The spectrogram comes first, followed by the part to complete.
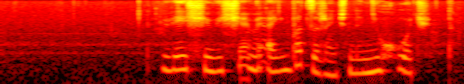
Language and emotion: Russian, angry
